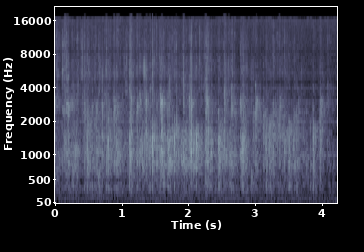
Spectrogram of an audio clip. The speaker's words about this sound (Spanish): Den un aplauso al Señor esta tarde.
